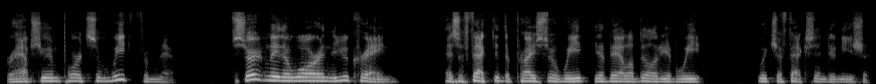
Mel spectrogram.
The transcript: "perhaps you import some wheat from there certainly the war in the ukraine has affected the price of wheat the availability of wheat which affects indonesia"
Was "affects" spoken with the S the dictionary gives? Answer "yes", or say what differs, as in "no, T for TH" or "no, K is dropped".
yes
